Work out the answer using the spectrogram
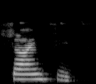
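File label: "shine teeth", Nigerian Pidgin, female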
